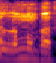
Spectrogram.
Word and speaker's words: Lumumba: You said it, Lumumba.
